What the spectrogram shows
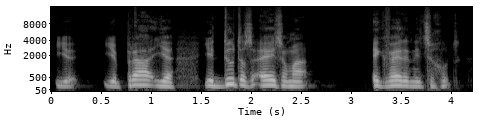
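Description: A man voicing an older father who has been deceived, speaking hushed and hesitant. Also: a little high, fairly even intonation, normal speed, no room sound, clean studio sound, close to an everyday voice. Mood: doubtful. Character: older male who was deceived, father, doubtful then anguished.

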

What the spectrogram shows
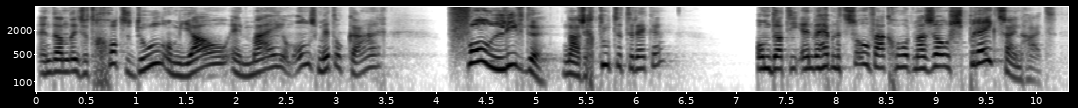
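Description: A man with a high-sitting voice and vocal fry preaches a sermon at a measured pace, addressing his congregation directly. He's earnest and emphatic, his lively delivery punctuated by sudden rises for emphasis.

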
